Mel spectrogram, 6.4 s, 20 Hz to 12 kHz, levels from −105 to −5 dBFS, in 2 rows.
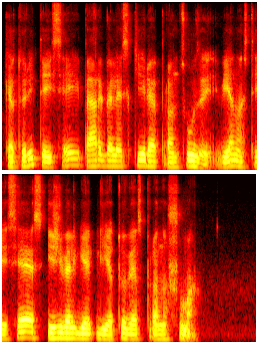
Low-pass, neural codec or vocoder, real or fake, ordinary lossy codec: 10.8 kHz; none; real; Opus, 16 kbps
